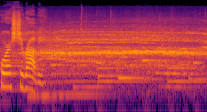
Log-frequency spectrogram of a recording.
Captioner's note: audience cheers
